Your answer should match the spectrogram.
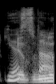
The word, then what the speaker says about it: Gösta: Gosta. – Ach, das spricht man Jöster ja, aus? Nee, zumindest nennt der Vater seinen Sohn immer Jöster.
